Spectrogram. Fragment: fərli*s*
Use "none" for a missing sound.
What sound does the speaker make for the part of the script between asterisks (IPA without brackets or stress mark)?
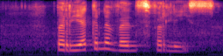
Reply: s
